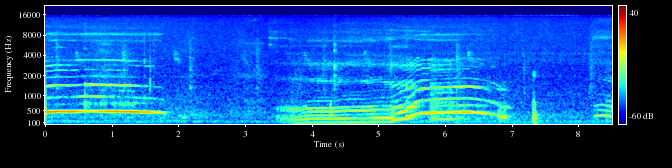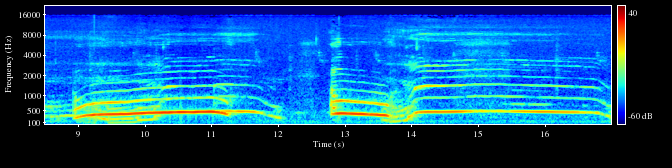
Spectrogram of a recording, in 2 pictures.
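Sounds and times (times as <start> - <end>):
dog howling: 3.6 - 7.0, 8.5 - 12.1, 12.8 - 17.0.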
